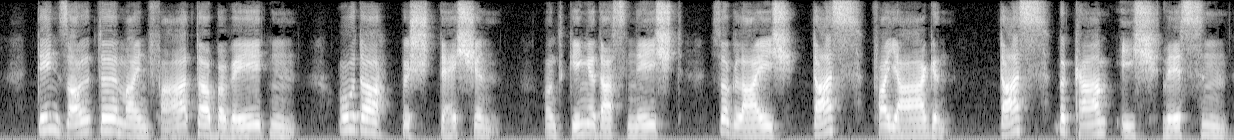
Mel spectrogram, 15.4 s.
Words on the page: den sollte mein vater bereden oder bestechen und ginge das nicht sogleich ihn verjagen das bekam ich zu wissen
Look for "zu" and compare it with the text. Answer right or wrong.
wrong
